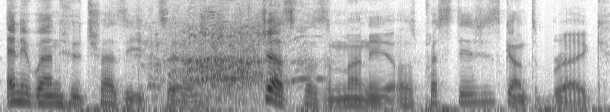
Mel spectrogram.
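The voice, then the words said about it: Put-on French accent. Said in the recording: “in a French accent, please ... Yeah, I can do French.”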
